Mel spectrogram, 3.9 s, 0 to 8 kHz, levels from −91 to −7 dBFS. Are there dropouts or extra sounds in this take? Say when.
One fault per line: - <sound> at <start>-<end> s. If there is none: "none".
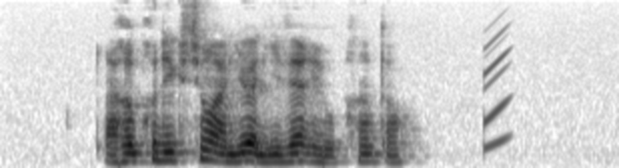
- chirp at 3.0-3.2 s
